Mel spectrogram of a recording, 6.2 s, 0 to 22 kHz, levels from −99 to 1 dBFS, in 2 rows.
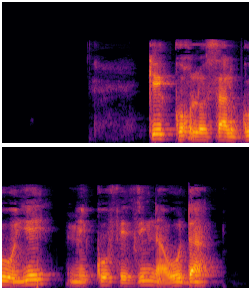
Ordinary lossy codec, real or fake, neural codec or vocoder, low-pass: AAC, 32 kbps; real; none; 7.2 kHz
